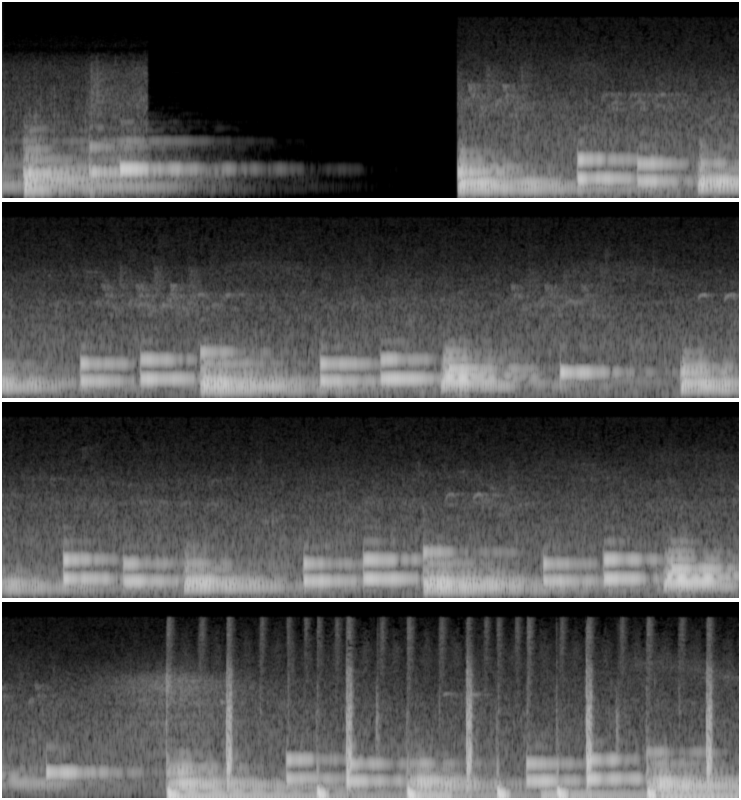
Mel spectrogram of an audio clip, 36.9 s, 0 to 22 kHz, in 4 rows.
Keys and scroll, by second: 7.8 Delete, 8.6 b, 13.2 m, 16.2 a, 17.5 m, 19.7 b, 20.4 Delete, 20.8 Delete, 21.7 m, 25.1 m, 26.2 z, 29.0 m, 36.5 ctrl+z.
